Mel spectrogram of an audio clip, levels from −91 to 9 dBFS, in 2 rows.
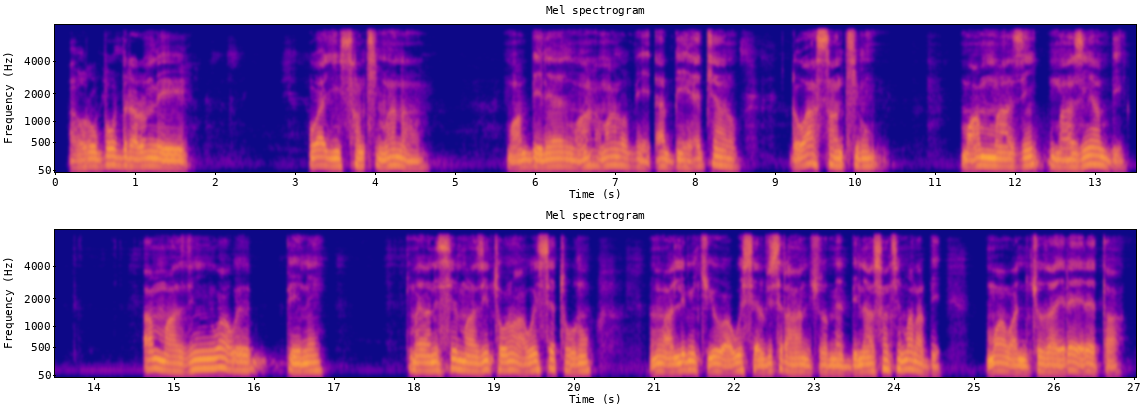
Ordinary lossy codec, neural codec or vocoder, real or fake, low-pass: none; none; real; 7.2 kHz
